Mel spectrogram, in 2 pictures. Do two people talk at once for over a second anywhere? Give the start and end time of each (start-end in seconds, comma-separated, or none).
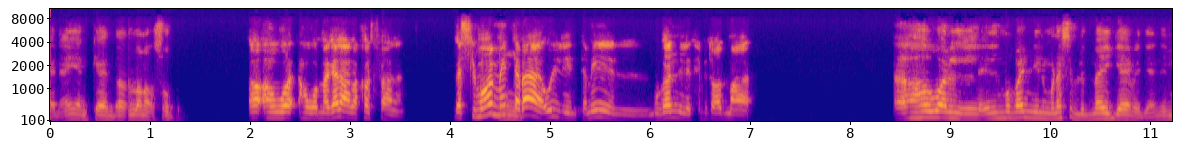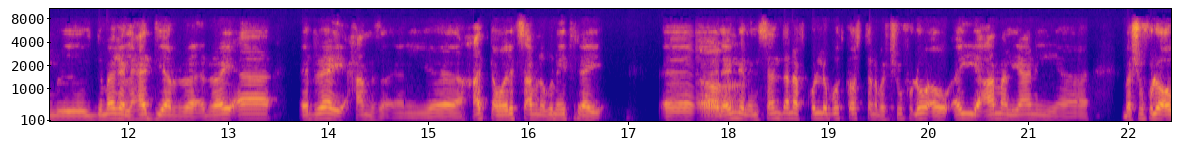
none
